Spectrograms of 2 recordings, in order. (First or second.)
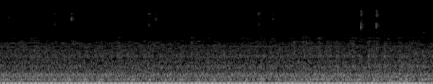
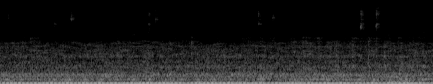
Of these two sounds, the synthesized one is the second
